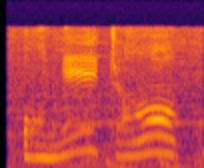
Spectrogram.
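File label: "onii", Japanese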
